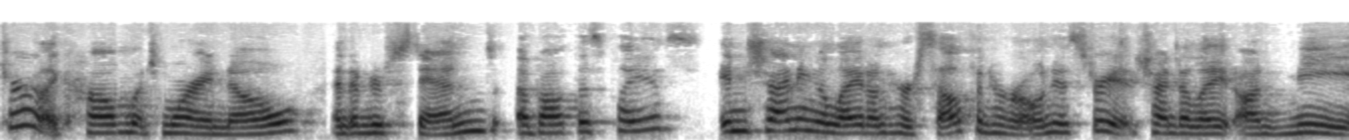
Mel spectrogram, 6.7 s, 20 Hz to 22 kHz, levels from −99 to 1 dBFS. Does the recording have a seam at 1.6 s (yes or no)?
yes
